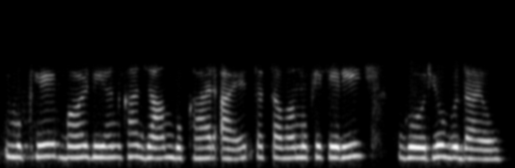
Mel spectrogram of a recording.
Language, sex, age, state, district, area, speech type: Sindhi, female, 18-30, Maharashtra, Mumbai Suburban, urban, conversation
